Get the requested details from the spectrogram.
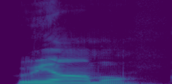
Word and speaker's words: Guglielmo: I'm going to bet any amount of money you want that G is silent. – Guglielmo? – No, the second G. – Oh, Guglielmo. – Guglielmo.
